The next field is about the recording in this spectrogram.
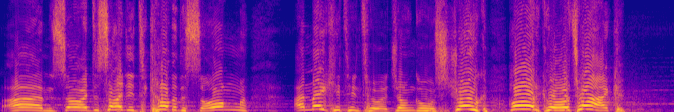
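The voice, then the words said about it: Silly put-on voice. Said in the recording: “I don't know why I'm doing this stupid voice,”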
